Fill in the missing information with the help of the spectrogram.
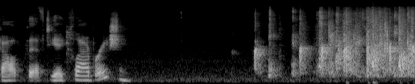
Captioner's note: applause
